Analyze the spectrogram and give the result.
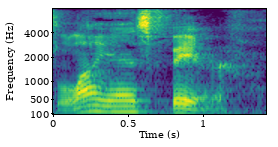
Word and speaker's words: laissez faire: But the man who I heard say it, Samuel Dish, is one of the smartest men when it comes to American government and economics I've ever known. He says it's laissez faire. As far as I'm concerned, that's how it's pronounced.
